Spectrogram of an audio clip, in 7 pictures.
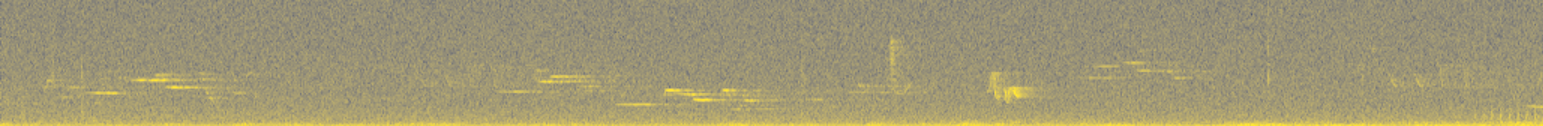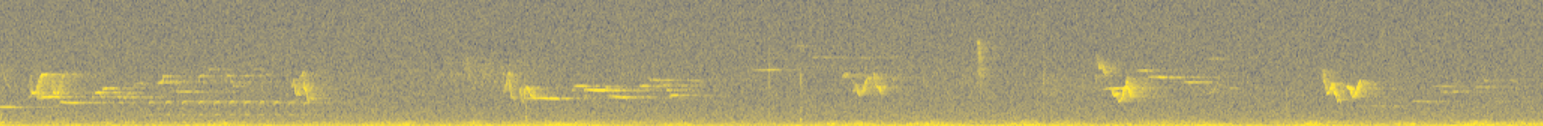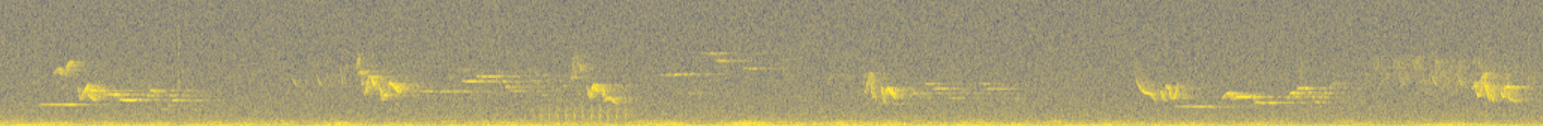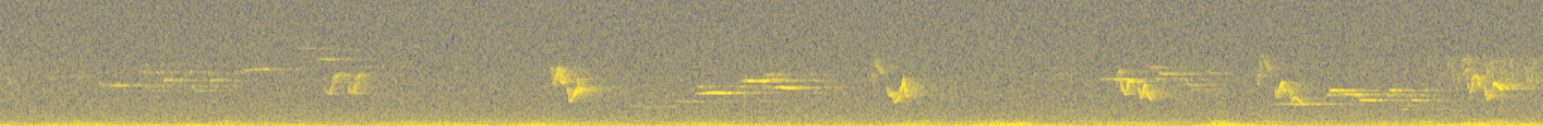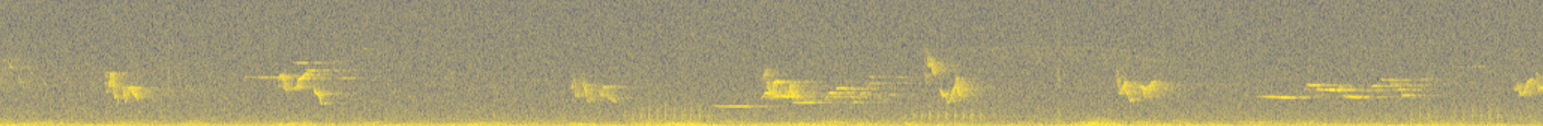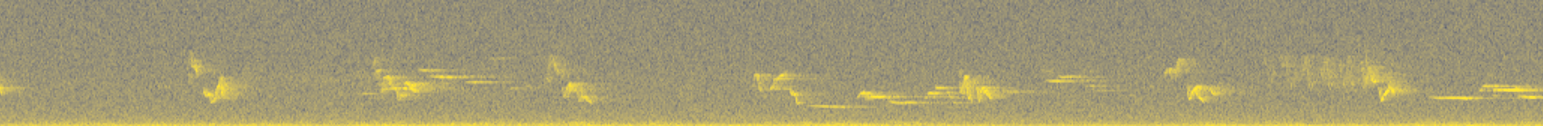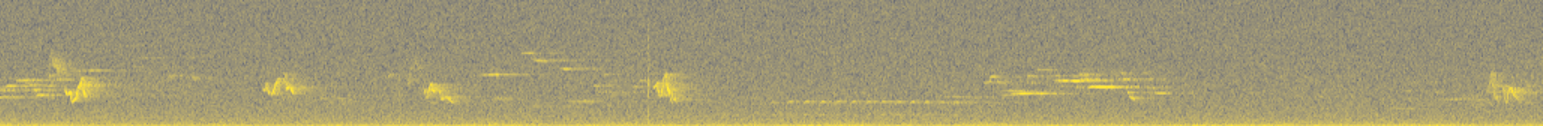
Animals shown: Chestnut-sided Warbler (Setophaga pensylvanica), Pileated Woodpecker (Dryocopus pileatus), unknown woodpecker, Red-eyed Vireo (Vireo olivaceus), Hermit Thrush (Catharus guttatus)

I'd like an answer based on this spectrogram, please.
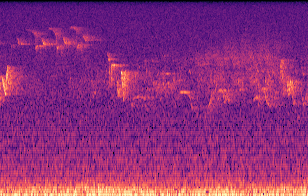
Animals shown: Rose-breasted Grosbeak (Pheucticus ludovicianus), Red-eyed Vireo (Vireo olivaceus), Blackburnian Warbler (Setophaga fusca), Ovenbird (Seiurus aurocapilla)

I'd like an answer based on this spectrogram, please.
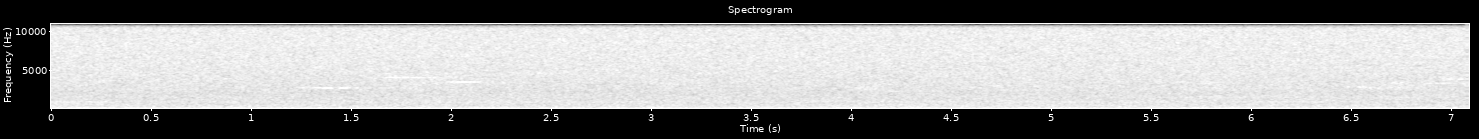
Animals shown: Hermit Thrush (Catharus guttatus)

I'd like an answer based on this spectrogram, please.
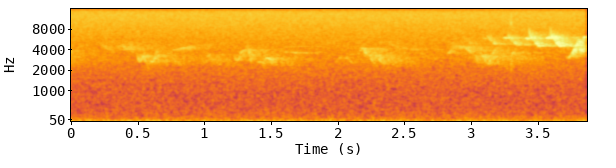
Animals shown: Red-eyed Vireo (Vireo olivaceus), Chestnut-sided Warbler (Setophaga pensylvanica)

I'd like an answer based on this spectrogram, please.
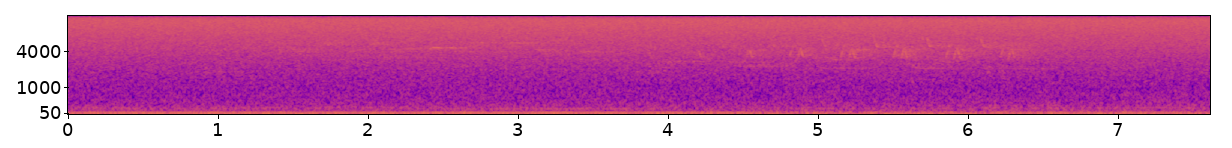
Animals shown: Ovenbird (Seiurus aurocapilla)

